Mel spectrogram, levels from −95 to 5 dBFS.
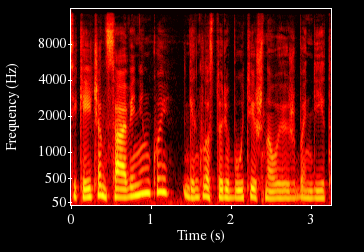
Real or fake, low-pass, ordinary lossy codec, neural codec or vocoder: real; 14.4 kHz; AAC, 96 kbps; none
